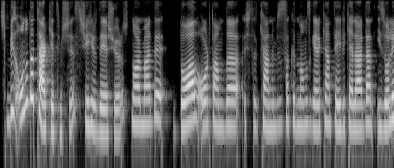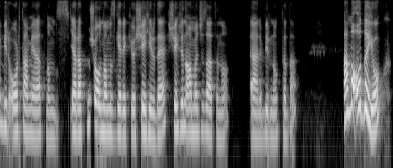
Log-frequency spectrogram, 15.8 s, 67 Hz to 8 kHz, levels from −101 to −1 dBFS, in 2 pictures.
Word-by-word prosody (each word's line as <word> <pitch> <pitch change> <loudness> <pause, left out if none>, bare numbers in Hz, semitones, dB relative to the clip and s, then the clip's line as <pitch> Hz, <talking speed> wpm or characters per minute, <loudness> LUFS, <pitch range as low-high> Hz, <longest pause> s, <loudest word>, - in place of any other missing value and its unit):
Şimdi 250 +2 -15
biz 335 - -4
onu 290 +9 0
da - - +4
terk 200 0 +6
etmişiz, 190 - -9
şehirde 210 -5 -4
yaşıyoruz. 180 0 -7
Normalde 230 +3 -3 0.3
doğal 235 +5 +5
ortamda, 220 -2 -4
işte, 220 -1 -16
kendimizi 215 0 -7
sakınmamız 225 -2 -9
gereken 215 +2 -6
tehlikelerden 210 +1 -2
izole 210 +4 -2
bir 215 - -3
ortam 185 -1 0
yaratmamız 165 -1 -6
yaratmış 185 +4 0
olmamız 180 -4 +1
gerekiyor 170 -1 -2
şehirde. 175 +1 -1
Şehrin 200 +1 -2
amacı 180 +1 -1
zaten 170 -3 -2
o, 160 +1 -12 0.5
yani 155 0 -3
bir 170 -2 -6
noktada. 165 - -10 0.9
Ama 325 +8 +9
o 385 - +5
da 360 - +10
yok. 185 -8 +2
205 Hz, 135 wpm, -24 LUFS, 180-230 Hz, 0.9 s, da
